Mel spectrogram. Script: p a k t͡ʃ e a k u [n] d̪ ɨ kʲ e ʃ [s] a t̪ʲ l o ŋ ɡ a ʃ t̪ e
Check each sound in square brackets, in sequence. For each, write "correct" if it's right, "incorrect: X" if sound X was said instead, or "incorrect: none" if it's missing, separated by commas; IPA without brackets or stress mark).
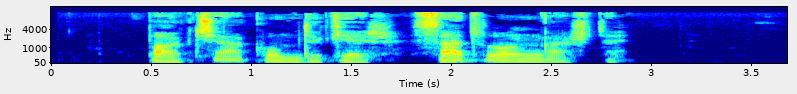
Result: incorrect: m, correct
